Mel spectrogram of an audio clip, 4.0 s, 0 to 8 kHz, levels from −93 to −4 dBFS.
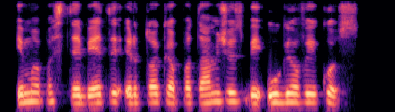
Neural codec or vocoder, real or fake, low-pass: none; real; 7.2 kHz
